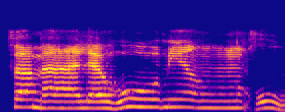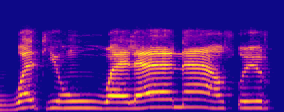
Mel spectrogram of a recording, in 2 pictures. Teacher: فَمَا لَهُ دو مقدار میں کھینچنا ہے کیونکہ یہ صلہ صغرا ہے. صغرا مطلب چھوٹی، یعنی کہ دو مقدار والی. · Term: مد الصلہ صغرا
